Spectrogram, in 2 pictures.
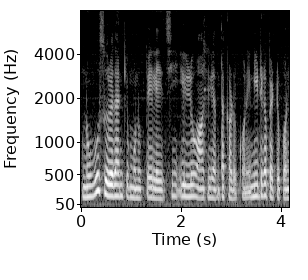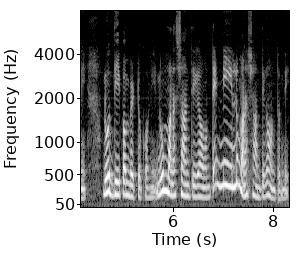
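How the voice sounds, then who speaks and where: Brisk low-voiced woman giving spiritual advice. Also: animated, vocal fry, dark tone. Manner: direct and instructive, fires rhetorical questions. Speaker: spiritual speaker. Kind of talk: devotional advice talk.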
